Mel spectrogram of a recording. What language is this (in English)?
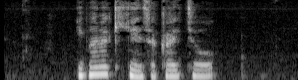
Japanese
